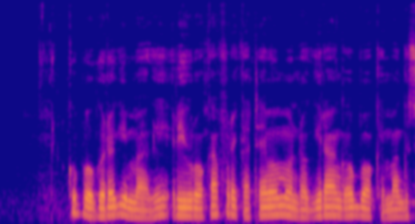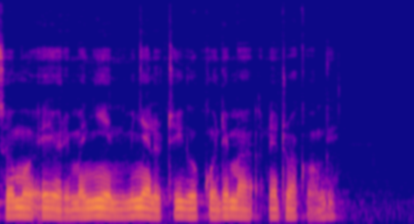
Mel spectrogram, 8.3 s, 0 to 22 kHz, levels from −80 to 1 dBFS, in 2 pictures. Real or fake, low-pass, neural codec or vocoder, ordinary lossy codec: real; none; none; none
